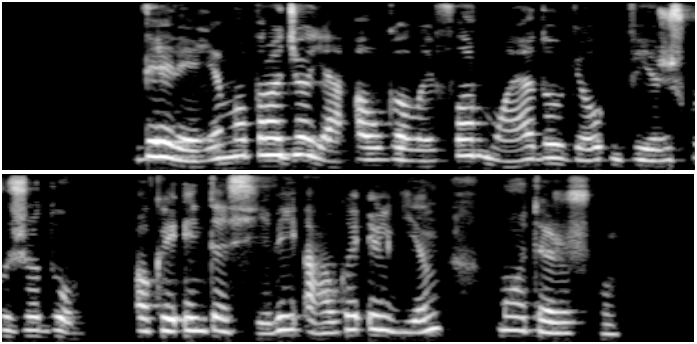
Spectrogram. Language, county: Lithuanian, Panevėžys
